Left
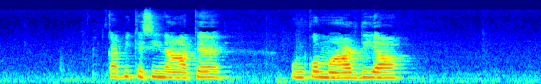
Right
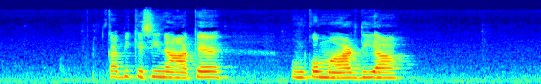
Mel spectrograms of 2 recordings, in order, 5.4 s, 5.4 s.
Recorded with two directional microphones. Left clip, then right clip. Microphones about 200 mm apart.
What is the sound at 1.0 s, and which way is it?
A woman's voice, 10° right (ahead or behind).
